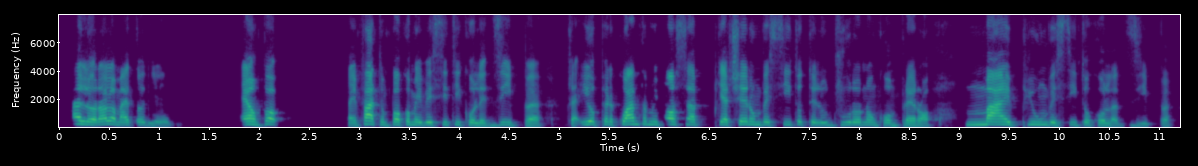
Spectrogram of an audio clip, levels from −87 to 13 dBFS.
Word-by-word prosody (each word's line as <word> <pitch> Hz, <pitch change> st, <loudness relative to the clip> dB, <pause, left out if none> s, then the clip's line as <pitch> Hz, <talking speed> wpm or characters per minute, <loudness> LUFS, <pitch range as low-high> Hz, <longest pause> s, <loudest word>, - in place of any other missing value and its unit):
Allora 205 Hz, -4 st, +5 dB
lo 225 Hz, -1 st, +4 dB
metto 185 Hz, 0 st, -2 dB
die 135 Hz, -6 st, -11 dB, 0.7 s
È 205 Hz, -, +3 dB
un 210 Hz, -2 st, +6 dB
po' 210 Hz, -1 st, +2 dB, 0.6 s
ma 170 Hz, -, -5 dB
infatti, 215 Hz, +6 st, +6 dB
è -, -, -5 dB
un 185 Hz, -, -7 dB
po' 195 Hz, -, +4 dB
come 195 Hz, -3 st, -1 dB
i -, -, -1 dB
vestiti 185 Hz, +2 st, -3 dB
con 175 Hz, -, -2 dB
le 160 Hz, -2 st, -4 dB
zip: 160 Hz, -5 st, -4 dB, 0.2 s
cioè -, -, -6 dB
io 215 Hz, +2 st, +3 dB
per 205 Hz, -2 st, -5 dB
quanto 220 Hz, 0 st, +4 dB
mi 205 Hz, -1 st, -5 dB
possa 210 Hz, -2 st, +2 dB
piacere 195 Hz, +2 st, +1 dB
un 200 Hz, -, -3 dB
vestito 195 Hz, +1 st, -6 dB
te -, -, -5 dB
lo 175 Hz, 0 st, -5 dB
giuro 185 Hz, +3 st, -3 dB
non 185 Hz, -1 st, -6 dB
comprerò 160 Hz, -3 st, -4 dB, 0.3 s
mai 200 Hz, 0 st, +5 dB
più 205 Hz, 0 st, -7 dB
un 200 Hz, -, -4 dB
vestito 180 Hz, -1 st, -5 dB
con 165 Hz, -1 st, -3 dB
la 140 Hz, -3 st, -7 dB
zip. 135 Hz, -2 st, -14 dB
190 Hz, 210 wpm, -26 LUFS, 170-205 Hz, 0.7 s, un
